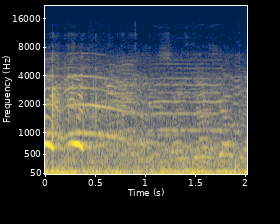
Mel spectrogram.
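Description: Several voices calling out and cheering in wavering, sung-out tones over a steady low rumble of wind on the microphone; the sound cuts off abruptly at the very end.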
